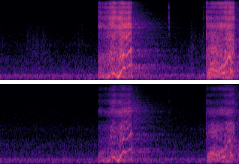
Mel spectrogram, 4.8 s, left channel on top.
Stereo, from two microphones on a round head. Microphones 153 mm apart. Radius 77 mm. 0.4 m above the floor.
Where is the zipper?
70° left (ahead or behind), 0.5 m.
